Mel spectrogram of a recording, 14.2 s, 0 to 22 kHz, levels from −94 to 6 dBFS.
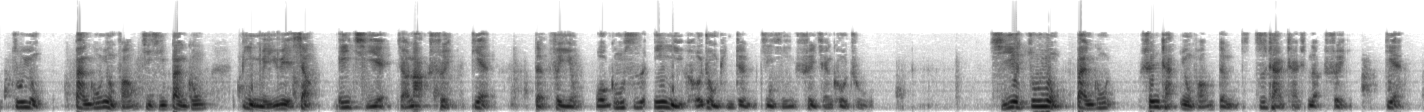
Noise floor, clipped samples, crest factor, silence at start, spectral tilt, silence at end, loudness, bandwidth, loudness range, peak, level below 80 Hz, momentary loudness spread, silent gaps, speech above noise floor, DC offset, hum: -48 dBFS; under 0.1%; 14 dB; 0.05 s; -5 dB/octave; 0.2 s; -13 LUFS; 7 kHz; 3 LU; 0 dBFS; -52 dBFS; 11 LU; none; 35 dB; under 0.1%; none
